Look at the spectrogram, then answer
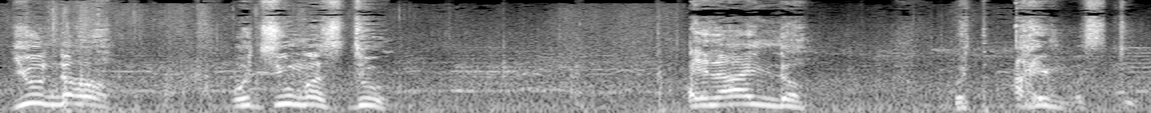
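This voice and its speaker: A zealous game preacher. His voice rides high and swings dramatically, with slow, weighty phrasing, as he declaims like a sermon. Clear outdoor noise sits behind him. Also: lively intonation. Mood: anguished resolve. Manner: fervent, grandiose, quoting scripture like a sermon. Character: zealous preacher, former arms dealer haunted by sin. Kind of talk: theatrical video game cutscene preaching.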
